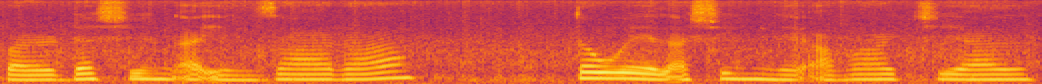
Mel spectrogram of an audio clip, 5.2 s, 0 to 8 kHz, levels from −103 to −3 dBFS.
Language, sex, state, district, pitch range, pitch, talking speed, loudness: Mizo, female, Mizoram, Aizawl, 170-190 Hz, 180 Hz, 150 wpm, -14 LUFS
